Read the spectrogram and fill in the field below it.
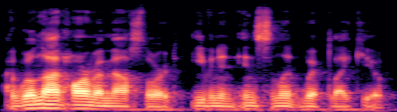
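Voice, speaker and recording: A man's voice: extremely low pitch, a little fast, darkish tone. A man voicing a noble, humble male turtle knight with a formal, chivalrous way of speaking. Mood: restrained.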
